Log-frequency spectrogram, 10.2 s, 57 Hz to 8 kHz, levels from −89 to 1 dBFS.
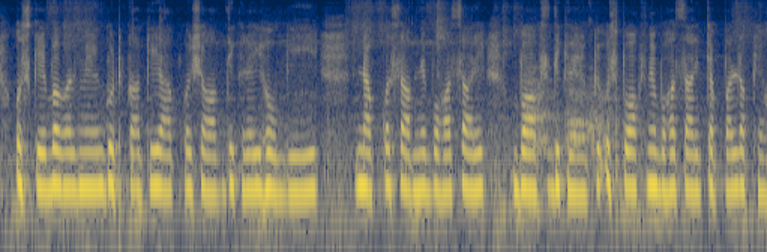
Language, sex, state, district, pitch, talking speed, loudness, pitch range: Hindi, female, Bihar, Sitamarhi, 200 Hz, 170 wpm, -16 LUFS, 190-205 Hz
